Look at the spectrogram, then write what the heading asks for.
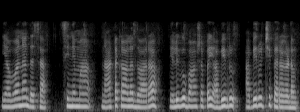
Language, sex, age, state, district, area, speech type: Telugu, female, 18-30, Andhra Pradesh, Nellore, rural, spontaneous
